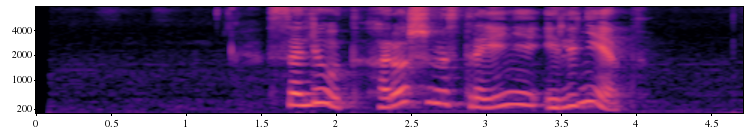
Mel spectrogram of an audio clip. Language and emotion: Russian, positive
